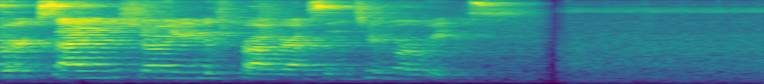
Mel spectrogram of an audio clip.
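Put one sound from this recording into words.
A young woman speaks clearly and calmly, close to a microphone.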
